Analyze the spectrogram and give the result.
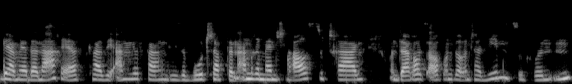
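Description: A woman with a fairly high, somewhat breathy voice speaks at a very fast pace in a dry, close sound with no echo. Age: 20s. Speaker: physician, nutrition coach and founder. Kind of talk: interview conversation.

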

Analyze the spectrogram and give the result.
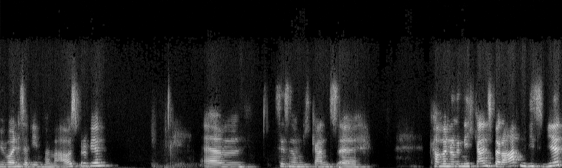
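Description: Her voice is somewhat breathy, with a medium pitch and ordinary pitch variation. The woman leaves long, frequent pauses. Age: 20s. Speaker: business owner. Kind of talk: interview. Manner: hesitant, many filler sounds.

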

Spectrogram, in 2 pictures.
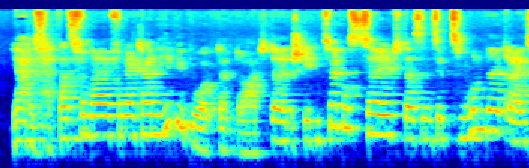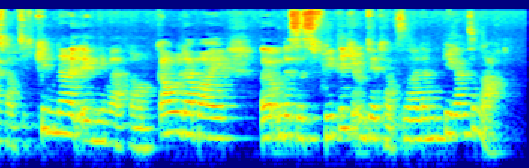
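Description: With audible room echo, a woman talks at a fairly quick pace with hardly any pauses, her pitch swinging very widely. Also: medium pitch for a woman. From Lower Franconia, Rhön (Münnerstadt). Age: 50s. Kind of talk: casual chat. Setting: video call.

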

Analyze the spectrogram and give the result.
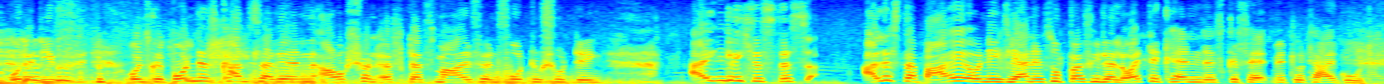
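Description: Over noticeable background noise, a woman speaks at a moderate pace in a high pitch, with ordinary pitch variation and very even loudness. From Bavaria, Straubing area. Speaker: celebrity make-up artist. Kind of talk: casual chat. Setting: outdoors, walking.

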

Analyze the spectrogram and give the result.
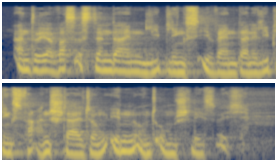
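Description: A man with a fairly high voice for a man speaks with hardly any pauses and ordinary pitch variation over music in the background. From Hesse. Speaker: podcast host. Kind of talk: interview. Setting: on location.

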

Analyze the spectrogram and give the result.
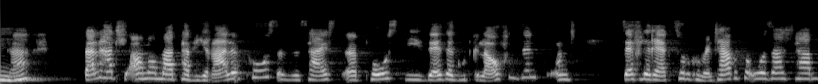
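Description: At a fairly quick pace, a woman speaks with high pitch, a bright, sharp tone and ordinary pitch variation. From Germany. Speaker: business consultant and personal branding expert. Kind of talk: interview. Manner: hesitant, many filler sounds.

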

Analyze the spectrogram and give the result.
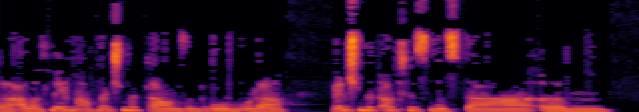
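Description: Here a woman speaks in a plain, everyday voice at medium pitch. Her pace is moderate and her pitch variation ordinary. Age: 20s. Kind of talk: interview.

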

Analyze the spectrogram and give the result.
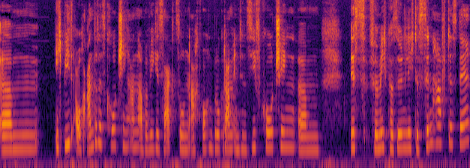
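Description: Speaking at a fairly slow pace, a woman with a high pitch keeps her intonation fairly even on a very clean recording with a silent background. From Augsburg, Bavaria. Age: 20s. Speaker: bikini fitness athlete and coach. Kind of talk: casual interview.

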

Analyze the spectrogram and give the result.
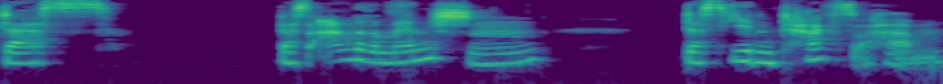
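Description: Recorded very cleanly over a silent background, a woman speaks at a fairly high pitch. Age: 20s. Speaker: podcaster and mentor for women. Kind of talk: personal monologue. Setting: alone at home.

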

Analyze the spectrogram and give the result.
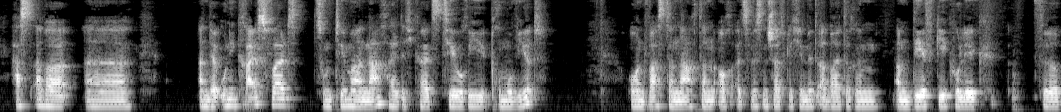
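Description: A man's fairly low voice at a very slow pace, monotone and flat in intonation, with very even loudness. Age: 30s. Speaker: podcast host, music journalist. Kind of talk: interview.

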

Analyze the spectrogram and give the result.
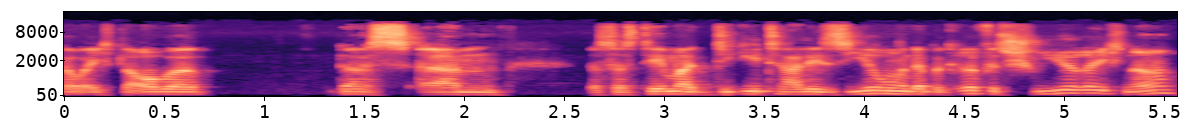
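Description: Fairly quick speech from a man at medium pitch. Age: 40s. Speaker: e-commerce executive. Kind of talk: interview. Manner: hesitant, many fillers.

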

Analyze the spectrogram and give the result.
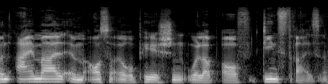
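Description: The pace is fairly slow. A man speaks with ordinary pitch variation. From Germany. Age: 40s. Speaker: podcast host, self-management coach. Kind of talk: solo podcast monologue. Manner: hesitant, many fillers.

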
